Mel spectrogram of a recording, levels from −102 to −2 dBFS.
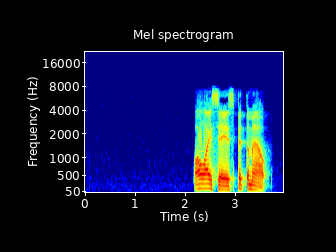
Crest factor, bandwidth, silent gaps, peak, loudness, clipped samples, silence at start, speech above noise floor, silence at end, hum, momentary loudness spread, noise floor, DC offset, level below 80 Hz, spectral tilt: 18 dB; 7.8 kHz; none; -2 dBFS; -16 LUFS; under 0.1%; 2.2 s; 71 dB; 0.4 s; none; 6 LU; -86 dBFS; under 0.1%; -60 dBFS; -6 dB/octave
